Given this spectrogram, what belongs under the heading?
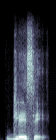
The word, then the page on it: glacier: Indian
